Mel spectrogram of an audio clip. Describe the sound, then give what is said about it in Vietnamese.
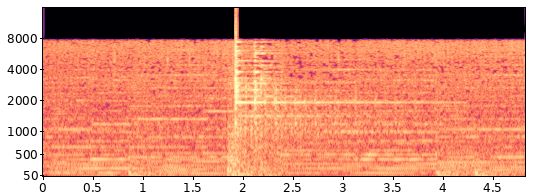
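A sword tossed down hits the ground with a single sharp metallic clink and a brief ring, set against a steady soft musical backdrop. “Nàng lấy một thanh kiếm từ trong khư đỉnh ra, ném trước mặt Bạch Tử Họa.”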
